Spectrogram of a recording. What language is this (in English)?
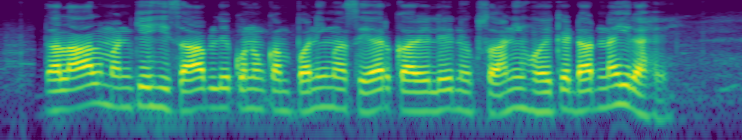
Chhattisgarhi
